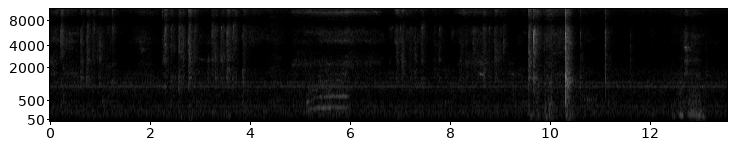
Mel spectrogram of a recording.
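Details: Basset Hound named Handsome Jack relaxing indoors on a Sunday, breathing in soft, low snoring rumbles with faint tonal bits around the middle and near the end, broken by a few sharp knocks and rustles in a quiet room.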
